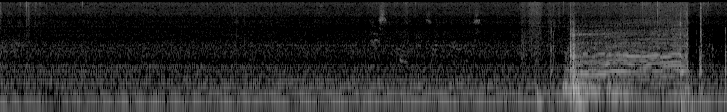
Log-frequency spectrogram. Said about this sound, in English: Make sure they get their car cranked up.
